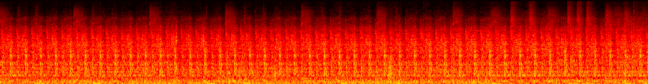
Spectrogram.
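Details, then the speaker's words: Old truck after hauling a load, with a knock that began on the way back: loud, sharp, rapid knocking from the engine, steady at about three knocks a second; heavy internal engine knock, cause unknown, engine possibly on its last legs. "on the way back and nasty knock started happening in the engine of this truck granted this truck is an old truck it's put in definitely put it in its time but as you can hear this thing is it may be on its last legs"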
